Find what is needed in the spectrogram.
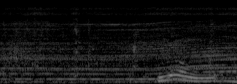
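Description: Faint, steady hum of a small quadcopter drone's propellers, several fixed tones held at one pitch. A voice comes in briefly near the end.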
